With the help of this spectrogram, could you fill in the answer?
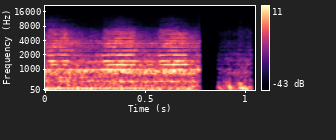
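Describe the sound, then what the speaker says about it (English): Steady car horns blare on a busy city street, a loud, continuous honking chorus over traffic rumble that cuts off abruptly near the end. "everybody's honking their horns"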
